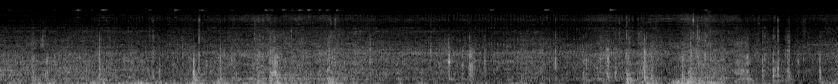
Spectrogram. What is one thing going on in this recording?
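A mountain bike rattles and clatters over bumps on a dirt trail.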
